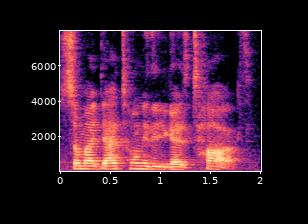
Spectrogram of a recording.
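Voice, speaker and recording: A man's voice: a little high, little pitch movement, normal speed. A man in his twenties with an American accent, telling a story casually and animatedly, quoting dialogue as he goes. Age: 20s. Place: small room at home, indoors. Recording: roomy echo, faint background noise.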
